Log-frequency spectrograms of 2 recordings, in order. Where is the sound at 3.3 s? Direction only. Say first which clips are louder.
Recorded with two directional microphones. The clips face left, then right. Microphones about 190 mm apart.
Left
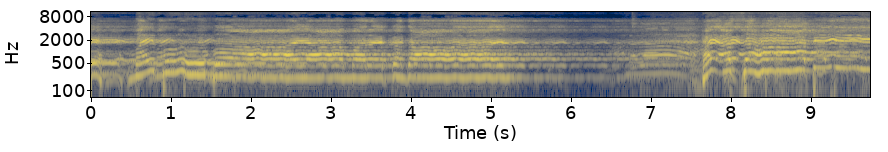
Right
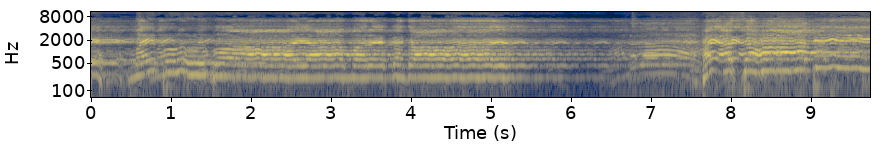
Left 5 dB; 15° left (ahead or behind).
